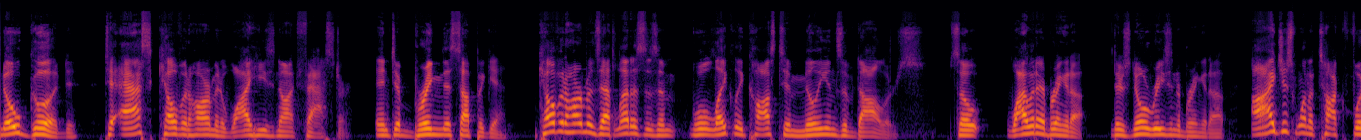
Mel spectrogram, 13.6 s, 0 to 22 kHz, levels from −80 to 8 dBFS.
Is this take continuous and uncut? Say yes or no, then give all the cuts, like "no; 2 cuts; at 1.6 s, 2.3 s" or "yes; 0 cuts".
yes; 0 cuts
